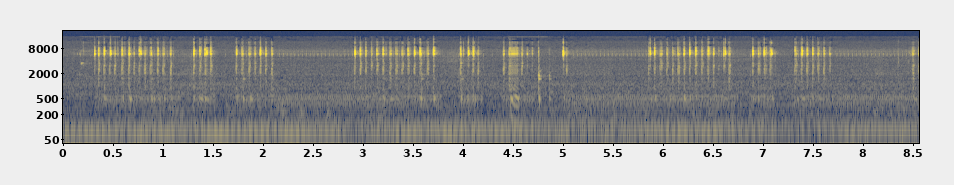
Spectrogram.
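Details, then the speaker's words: Dying hard drive from a Mac mini: bursts of high chirping with sharp ticks and thumps, stopping and restarting every second or so. The thumping is believed to be the read head slamming against the park stop; the chirping is possibly from the platter or head. "one of them is kind of like a thumping sound and that sound i'm pretty sure is the sound of the read head being forcibly slammed against the park position stop"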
